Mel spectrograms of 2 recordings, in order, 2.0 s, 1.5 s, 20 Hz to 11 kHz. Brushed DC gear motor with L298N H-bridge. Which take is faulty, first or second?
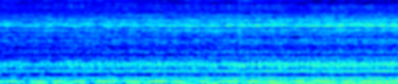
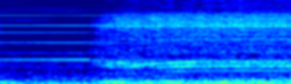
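second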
